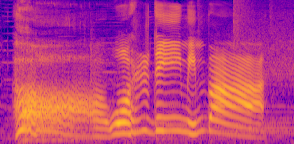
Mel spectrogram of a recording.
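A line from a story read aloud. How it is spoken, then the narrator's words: Confident roar. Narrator (Chinese): 老虎很有自信的吼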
